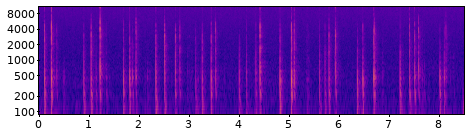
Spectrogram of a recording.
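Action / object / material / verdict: tap / rigid cardboard shoe box / cardboard / none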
